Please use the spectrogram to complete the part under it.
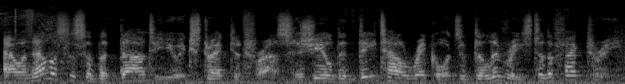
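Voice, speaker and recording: An actor playing an earnest, formal male officer giving a measured, precise briefing in a video game. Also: medium pitch, very animated, far from the mic, noisy background, lightly acted. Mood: grave, businesslike. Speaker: mission commander in a game.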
